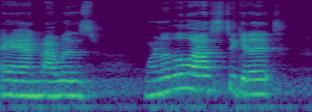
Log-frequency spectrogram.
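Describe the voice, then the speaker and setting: A high-pitched woman's voice with fairly even intonation and audible room echo. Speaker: home organizing vlogger. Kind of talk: casual vlog talk. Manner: conversational, with filler words.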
